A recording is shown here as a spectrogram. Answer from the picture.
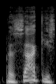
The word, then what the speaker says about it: Psaki: It looks like Jen Pacircle back Psaki. Silent P, of course.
